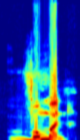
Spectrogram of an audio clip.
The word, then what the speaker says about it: women: एक बात बता दूं, मैंने पहले वर्ड बोला वुमन, WOMAN, ठीक है, ये इसकी सही प्रोनाउंसिएशन होती है वुमन यानी सिंगल के साथ। फिर मैंने वर्ड बोला विमन, WOMEN, ये विमन होता है इसकी यानी प्लूरल के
